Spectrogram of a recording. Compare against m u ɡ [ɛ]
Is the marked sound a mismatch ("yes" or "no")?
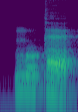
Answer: no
